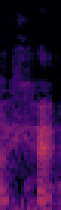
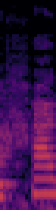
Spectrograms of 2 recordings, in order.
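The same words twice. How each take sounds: First: 哈 in a low dipping tone, hǎ; solid third tone. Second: 哈 in a high level tone, hā; 哈 as hā, not dipping hǎ; light first tone. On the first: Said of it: "听起来敦厚憨厚一些". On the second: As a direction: say 哈 as a high, even hā. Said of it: "听起来轻快可爱一些". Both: Shown as a demonstration.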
